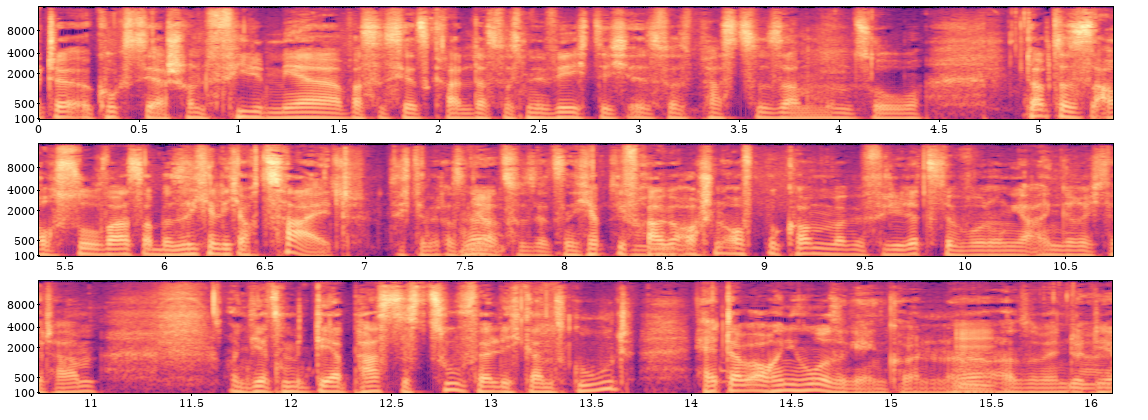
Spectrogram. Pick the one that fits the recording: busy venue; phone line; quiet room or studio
quiet room or studio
